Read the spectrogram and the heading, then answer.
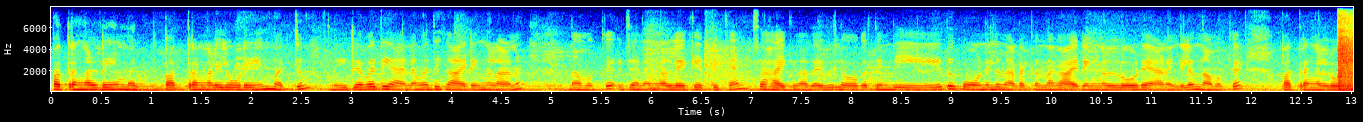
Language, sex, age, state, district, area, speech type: Malayalam, female, 18-30, Kerala, Idukki, rural, spontaneous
